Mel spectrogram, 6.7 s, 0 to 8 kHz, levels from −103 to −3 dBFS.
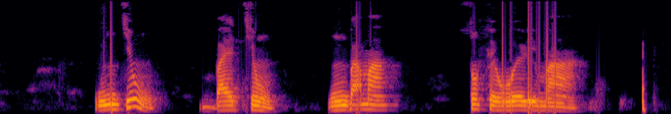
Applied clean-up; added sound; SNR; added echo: none; none; none; none.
